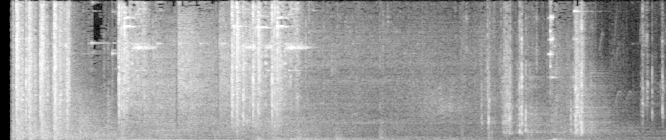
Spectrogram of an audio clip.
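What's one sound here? Heavy footsteps clank on a metal floor.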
